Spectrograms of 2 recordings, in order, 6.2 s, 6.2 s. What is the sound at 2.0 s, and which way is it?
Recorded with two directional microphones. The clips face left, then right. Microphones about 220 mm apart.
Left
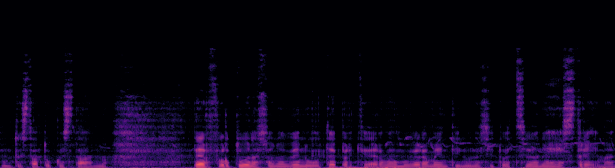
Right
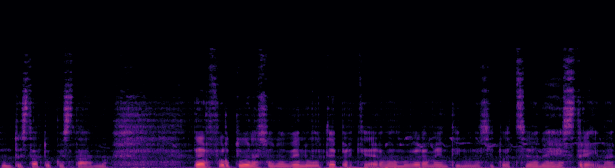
Speech, 5° right (ahead or behind).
